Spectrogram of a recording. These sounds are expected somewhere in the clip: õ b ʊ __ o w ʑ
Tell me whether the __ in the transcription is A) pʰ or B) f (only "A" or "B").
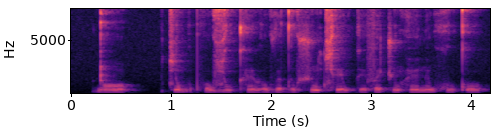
A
